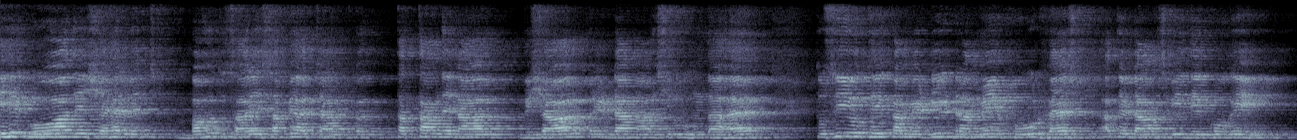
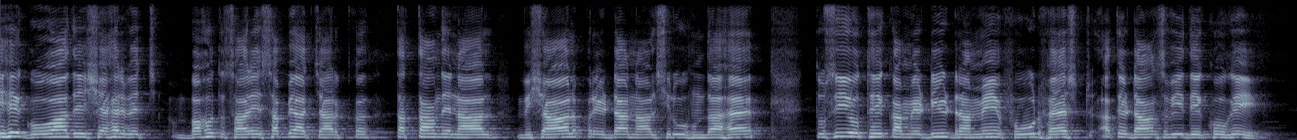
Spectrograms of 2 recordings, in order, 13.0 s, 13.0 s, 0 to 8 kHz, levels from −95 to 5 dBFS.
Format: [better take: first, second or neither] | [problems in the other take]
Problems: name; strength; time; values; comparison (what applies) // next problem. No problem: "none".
second | room echo; dies away in 1.1 s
